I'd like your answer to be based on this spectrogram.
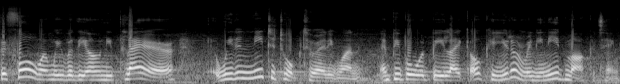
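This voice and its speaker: A woman's fairly high voice in a Gujarati accent, fairly quick, with very wide pitch swings and very even loudness over noticeable background noise. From London, England. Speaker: hospital marketing director. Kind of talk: interview.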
